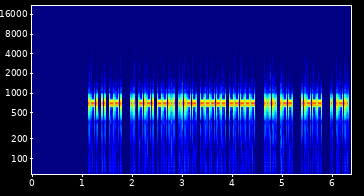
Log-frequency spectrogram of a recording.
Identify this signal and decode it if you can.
Morse code, heard as a keyed tone, about 46 wpm, 700 Hz. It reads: RIG IC7300 5W 2 EL
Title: K1USN SST QSO Practice 45wpm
